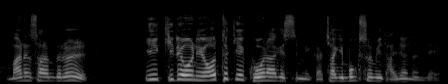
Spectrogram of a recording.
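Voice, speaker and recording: High voiced male pastor, sunday sermon, super dramatic, asks the crowd stuff a lot. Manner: dramatic, asks the congregation questions.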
